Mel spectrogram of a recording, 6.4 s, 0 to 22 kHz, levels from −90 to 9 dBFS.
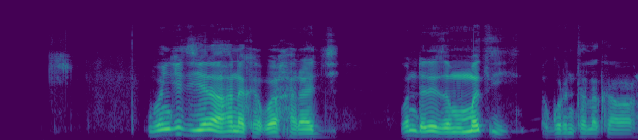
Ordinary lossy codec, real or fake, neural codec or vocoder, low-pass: none; real; none; 10.8 kHz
